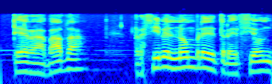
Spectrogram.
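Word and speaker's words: Theravāda: práctica c tero terada esta escuela budista que se pronuncia terada recibe el nombre de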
